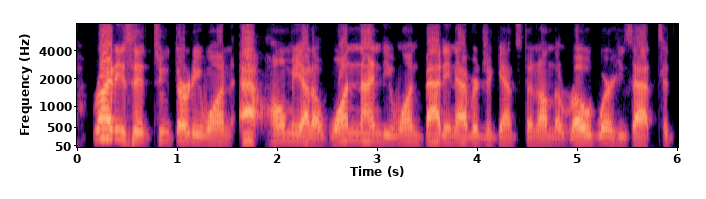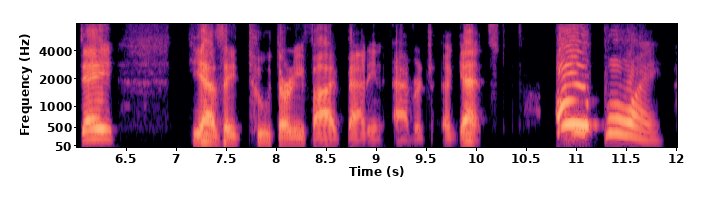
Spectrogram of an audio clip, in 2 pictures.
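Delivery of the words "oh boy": high, loud squeaked-out delivery. Between pitching stats, breaking into a Mickey Mouse voice. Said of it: "y'all better get used to that Mickey Mouse voice".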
